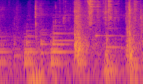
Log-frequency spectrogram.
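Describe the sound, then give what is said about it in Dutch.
A door being pushed shut: a series of dull wooden thunks and knocks over about two seconds, with a heavier thud near the middle and a faint metallic click. “Écoutez, vous, vous, refermez bien la porte.”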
